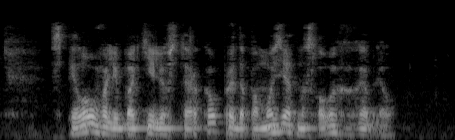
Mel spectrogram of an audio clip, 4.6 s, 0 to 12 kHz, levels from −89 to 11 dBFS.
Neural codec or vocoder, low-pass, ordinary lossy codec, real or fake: none; 7.2 kHz; AAC, 32 kbps; real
